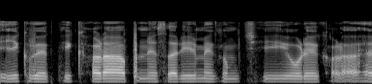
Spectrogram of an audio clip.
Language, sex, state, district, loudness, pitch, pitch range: Hindi, male, Jharkhand, Deoghar, -21 LUFS, 135 Hz, 130-140 Hz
